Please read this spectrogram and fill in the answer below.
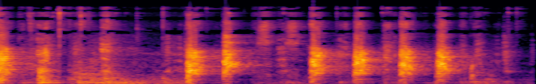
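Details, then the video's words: Angry one-year-old female Shih Tzu barking loudly: about eight sharp, harsh barks in uneven bursts over five seconds, some spaced closely and others after short pauses. Little else is heard. "How Loud Do Shih Tzu Bark | Angry Shih Tzu"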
